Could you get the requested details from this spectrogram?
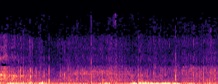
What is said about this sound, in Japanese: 雨に、傘に雨が当たる音が、ちょっと人が来ます。すれ違いました。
